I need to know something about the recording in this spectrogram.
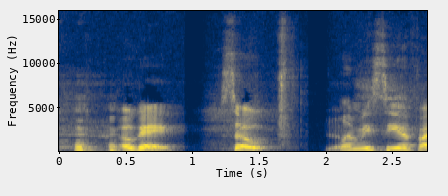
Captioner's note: laughs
